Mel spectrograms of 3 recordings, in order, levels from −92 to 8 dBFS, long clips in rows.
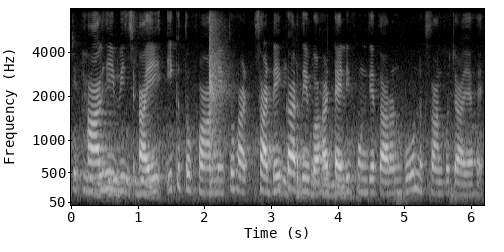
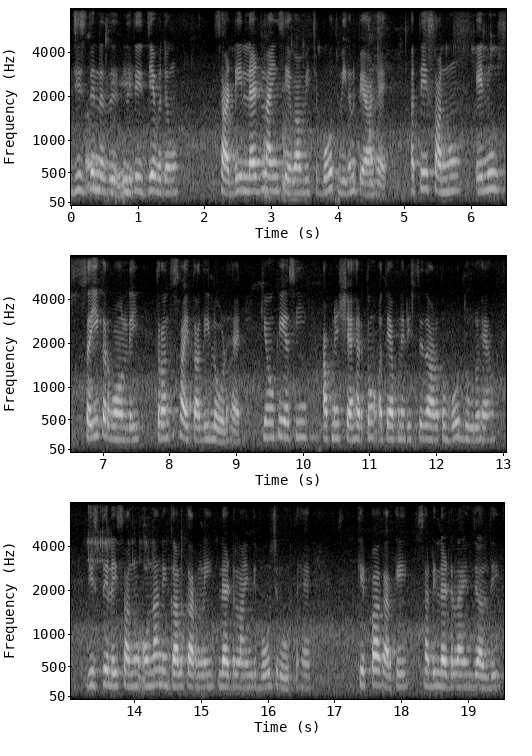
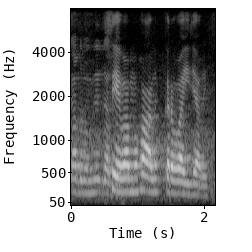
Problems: background conversations at intervals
